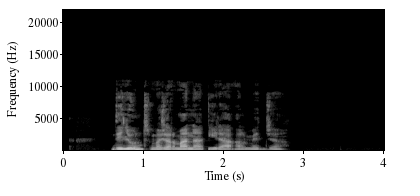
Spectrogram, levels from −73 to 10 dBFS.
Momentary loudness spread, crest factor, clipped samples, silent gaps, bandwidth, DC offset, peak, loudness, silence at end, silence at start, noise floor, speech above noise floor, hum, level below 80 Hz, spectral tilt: 14 LU; 22 dB; under 0.1%; none; 11.5 kHz; under 0.1%; -2 dBFS; -22 LUFS; 1.25 s; 0.6 s; -71 dBFS; 50 dB; none; -64 dBFS; -6 dB/octave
